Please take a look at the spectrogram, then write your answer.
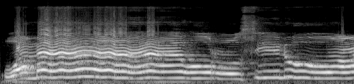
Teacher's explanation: لام کو واو کے ساتھ ملا کر واو کو ایک الف کی مقدار کھینچیں گے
